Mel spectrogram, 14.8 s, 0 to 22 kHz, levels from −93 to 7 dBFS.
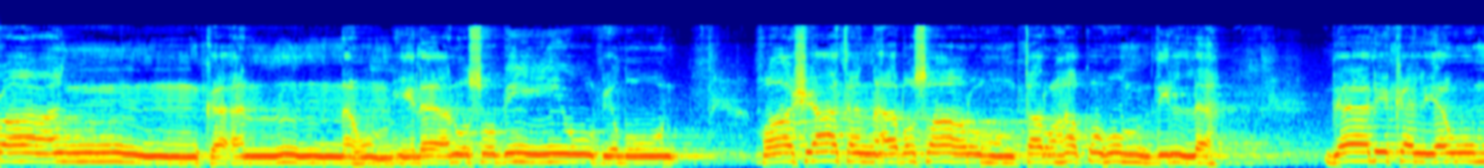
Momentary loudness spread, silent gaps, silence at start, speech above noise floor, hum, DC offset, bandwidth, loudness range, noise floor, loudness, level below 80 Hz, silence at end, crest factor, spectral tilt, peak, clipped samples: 6 LU; none; 0 s; 24 dB; none; under 0.1%; 11.5 kHz; 3 LU; -39 dBFS; -16 LUFS; -54 dBFS; 0 s; 8 dB; -7 dB/octave; -8 dBFS; under 0.1%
